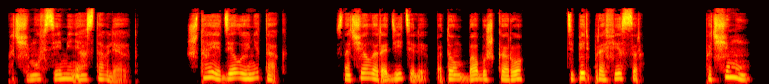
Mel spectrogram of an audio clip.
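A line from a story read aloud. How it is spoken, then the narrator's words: Quiet, head tilted back. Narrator (Russian): тихо сказала в потолок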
